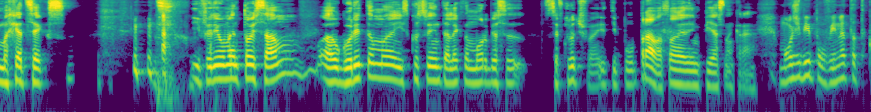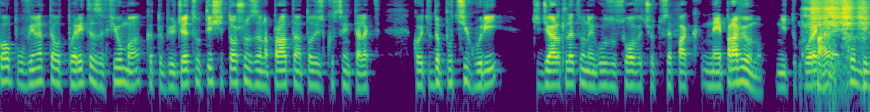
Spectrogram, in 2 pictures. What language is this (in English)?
Bulgarian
